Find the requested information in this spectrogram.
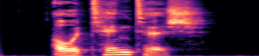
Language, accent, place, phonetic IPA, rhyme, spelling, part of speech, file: German, Germany, Berlin, [aʊ̯ˈtɛntɪʃ], -ɛntɪʃ, authentisch, adjective, De-authentisch.ogg
- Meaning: authentic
